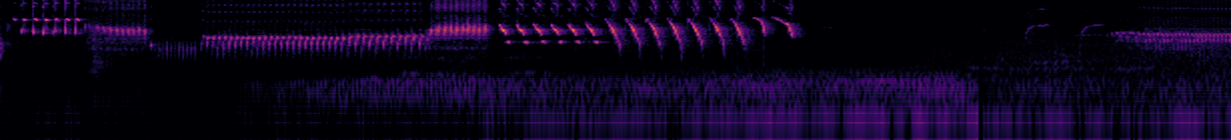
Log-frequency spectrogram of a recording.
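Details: Canary song opens with high trills and a buzzy roll, moves into a long flat trill and a burst of rapid descending clicks, then quiets to a few soft slurred notes and a closing trill.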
